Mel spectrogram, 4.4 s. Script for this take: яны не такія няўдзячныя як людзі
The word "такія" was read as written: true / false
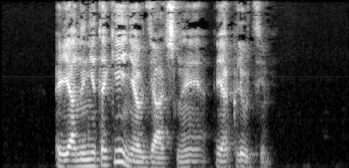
true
